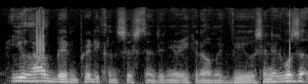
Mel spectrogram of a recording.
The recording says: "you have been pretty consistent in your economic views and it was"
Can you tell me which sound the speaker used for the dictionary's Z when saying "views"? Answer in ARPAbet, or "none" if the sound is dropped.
Z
